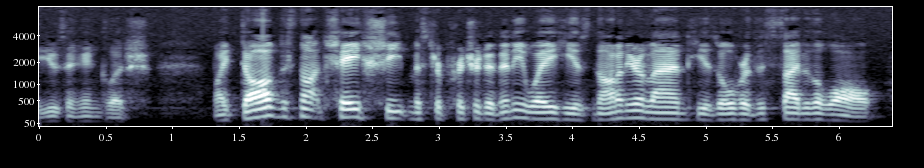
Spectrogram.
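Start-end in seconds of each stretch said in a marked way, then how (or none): 1.3-6.3 higher, firm and pointed rebuttal; clear, pointed. Acted. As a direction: state it clearly, standing your ground. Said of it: "Bran said clearly, pointedly".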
